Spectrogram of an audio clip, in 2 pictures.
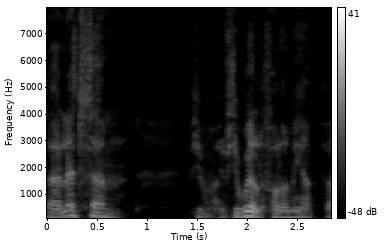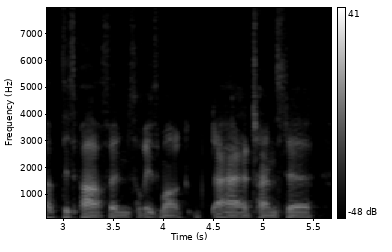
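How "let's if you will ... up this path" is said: hoarse, ragged character voice. Game master voicing Ismark speaking to the party, hoarse and ragged. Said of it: "his voice is hoarse and ragged".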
